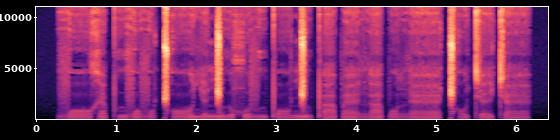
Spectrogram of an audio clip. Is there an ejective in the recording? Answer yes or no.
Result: yes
